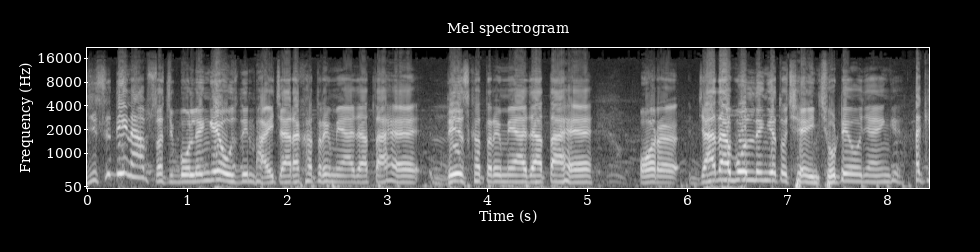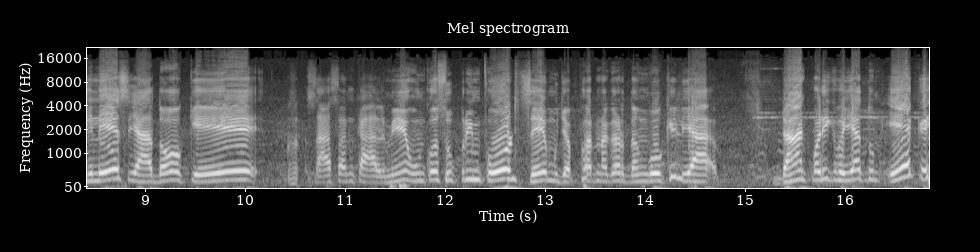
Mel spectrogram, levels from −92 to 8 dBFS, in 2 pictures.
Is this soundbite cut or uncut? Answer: cut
